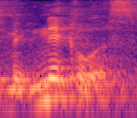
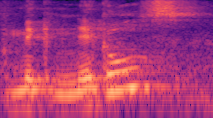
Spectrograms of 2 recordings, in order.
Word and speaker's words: McNicholas: Because if you already forgot it, it's McNicholas, which is like an Irish Santa Claus. But if you read it on a piece of paper, you might think that it's pronounced McNichols, which is like a shitty idea for a McDonald's-based currency. And so it just warms my heart that they always say it properly.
